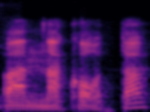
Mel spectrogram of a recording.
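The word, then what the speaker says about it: panna cotta: এটার নাম হচ্ছে পান্নাকোত্তা। আমার মনে হয় আমার স্পেলিংয়ে মানে আমার সরি আমার প্রোনাউন্সিয়েশন একটু ভুল হতে পারে, সো আমি আমার ইটালিয়ান ফ্রেন্ডের মুখ থেকেই তোমাদেরকে শোনাই। পান্নাকোত্তা কোন ফ্রাগোরে, বাট ভাই এটা দেখতে যতটা না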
